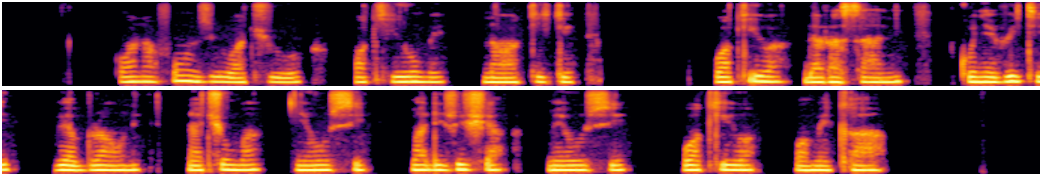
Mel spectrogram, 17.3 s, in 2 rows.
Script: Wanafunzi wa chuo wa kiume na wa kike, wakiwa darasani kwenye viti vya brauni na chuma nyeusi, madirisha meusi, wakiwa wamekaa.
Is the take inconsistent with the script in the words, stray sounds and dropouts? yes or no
no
